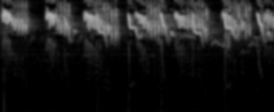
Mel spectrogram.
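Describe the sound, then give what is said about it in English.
A male bluethroat sings in the Arctic in spring, a rapid, high-pitched song of repeated phrases, about six bursts of insect-like trills, whistles and buzzy notes separated by short pauses, with no voices over it. “It's a beautiful male blue throat, his vivid azure throat and upper breast rimmed with rust.”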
